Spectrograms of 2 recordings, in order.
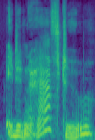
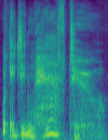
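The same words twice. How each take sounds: First: Said in the usual way. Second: Slow, pointed whisper; hushed, knowing whisper. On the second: Real, not acted. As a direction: whisper it like a secret. Repeats line, then whispers it.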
